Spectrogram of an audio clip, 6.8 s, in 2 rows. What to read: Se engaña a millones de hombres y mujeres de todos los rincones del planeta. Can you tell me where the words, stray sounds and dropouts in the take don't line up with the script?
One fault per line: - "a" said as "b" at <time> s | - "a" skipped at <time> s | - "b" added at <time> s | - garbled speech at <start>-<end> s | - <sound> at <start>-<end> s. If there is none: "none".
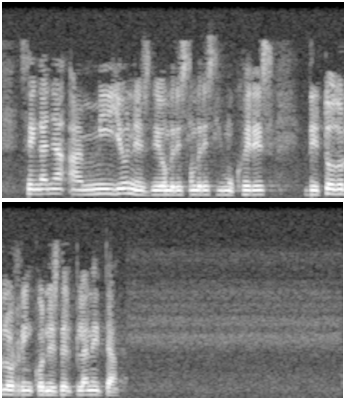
- "hombres" added at 1.9 s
